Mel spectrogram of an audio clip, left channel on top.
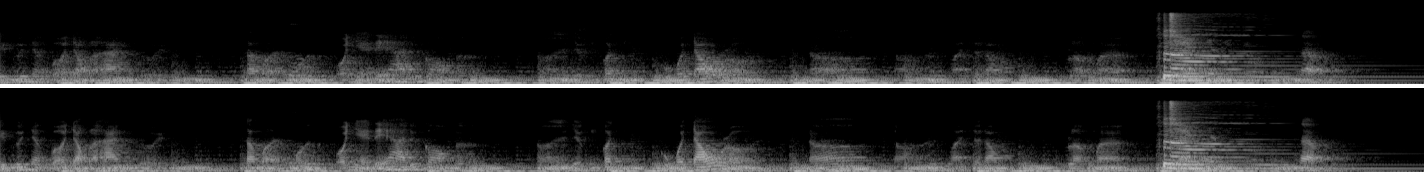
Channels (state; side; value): normal; both; correlation 0.84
